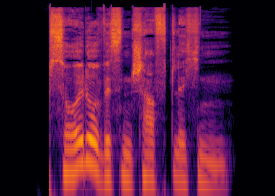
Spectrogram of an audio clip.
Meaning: inflection of pseudowissenschaftlich: 1. strong genitive masculine/neuter singular 2. weak/mixed genitive/dative all-gender singular 3. strong/weak/mixed accusative masculine singular
- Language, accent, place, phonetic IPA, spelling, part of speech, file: German, Germany, Berlin, [ˈpsɔɪ̯doˌvɪsn̩ʃaftlɪçn̩], pseudowissenschaftlichen, adjective, De-pseudowissenschaftlichen.ogg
